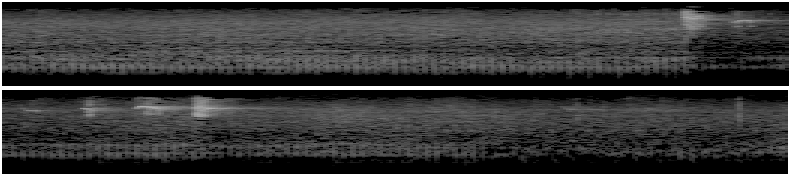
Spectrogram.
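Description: Faint, short, high chirps from a small bird: about six quick notes just after the middle, over quiet forest background.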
